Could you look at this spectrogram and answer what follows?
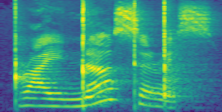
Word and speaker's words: rhinoceros: o u s rhinoceros how many syllables are there rhinoceries four syllables where is the stress right now series on the second syllable let's clap the word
